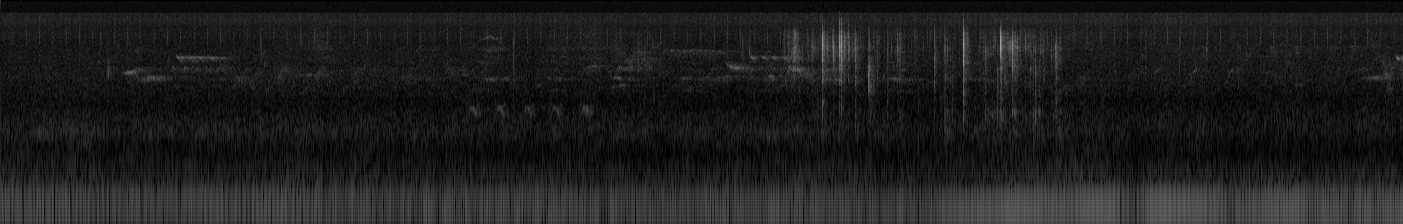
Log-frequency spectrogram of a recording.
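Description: Wind rumbles steadily across an open outdoor spot.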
